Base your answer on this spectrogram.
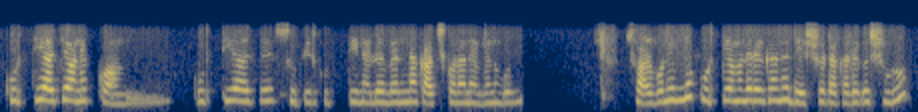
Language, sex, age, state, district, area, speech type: Bengali, female, 30-45, West Bengal, Purba Bardhaman, urban, conversation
